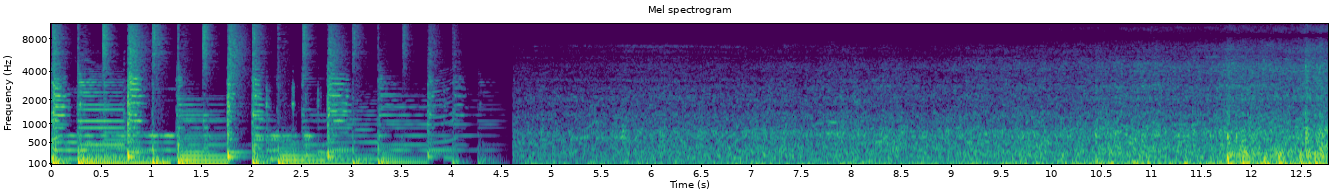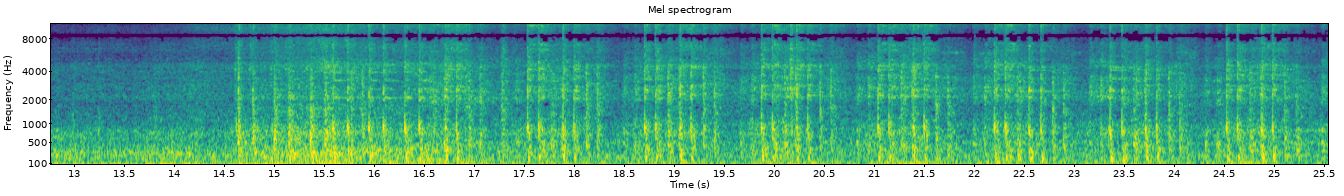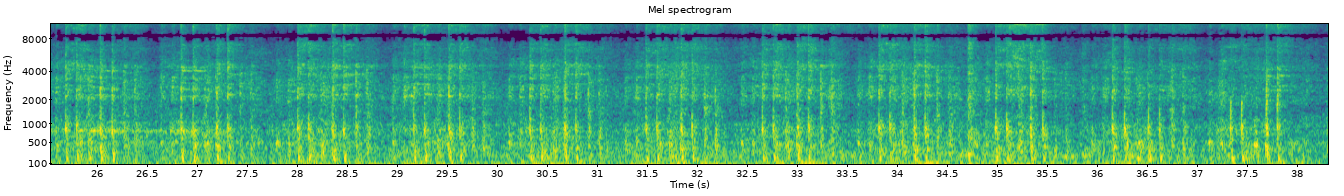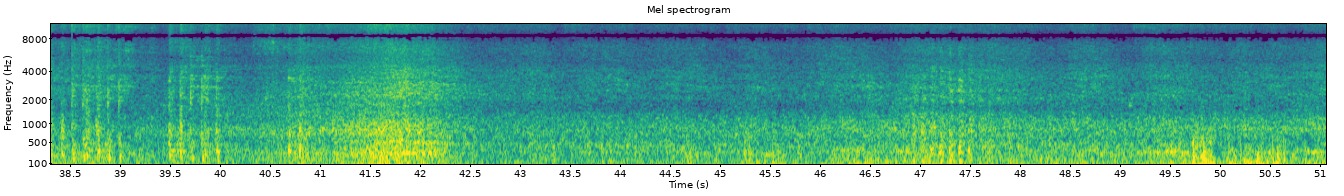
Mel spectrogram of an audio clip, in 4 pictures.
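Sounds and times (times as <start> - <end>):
electric locomotive passing: 4.6 - 51.0
freight train rumble: 4.6 - 51.0
wheels clacking over rail joints: 11.7 - 41.7.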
